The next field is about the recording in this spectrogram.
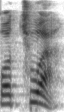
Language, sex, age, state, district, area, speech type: Odia, female, 60+, Odisha, Koraput, urban, read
